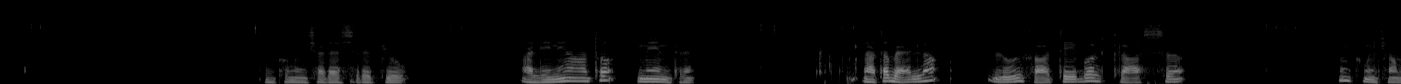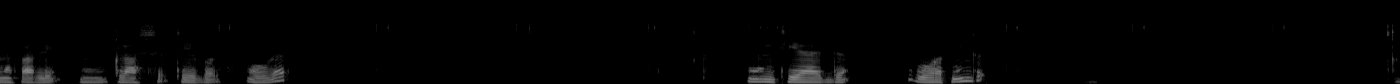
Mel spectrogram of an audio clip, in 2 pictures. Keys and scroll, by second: 14.5 ctrl+a, 19.3 space, 22.1 ctrl+a, 22.5 ctrl+c, 25.5 ctrl+v, 26.7 space.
